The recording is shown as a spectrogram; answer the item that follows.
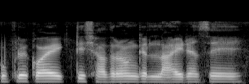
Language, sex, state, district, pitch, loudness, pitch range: Bengali, male, West Bengal, Alipurduar, 130 Hz, -16 LUFS, 125-135 Hz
